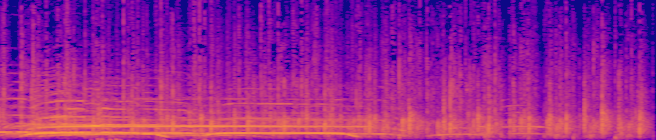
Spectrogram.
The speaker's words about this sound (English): More clapping. It's my wife. More clapping for my...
